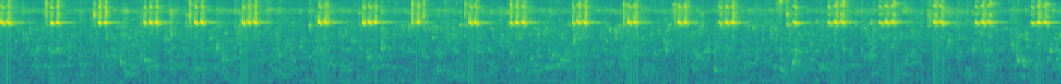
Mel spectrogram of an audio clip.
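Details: Chirping genggong cricket paired with gently running water, used to train songbirds like magpie-robins for contests. Bright, piercing pulses follow one another at roughly four per second, with soft background rush.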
